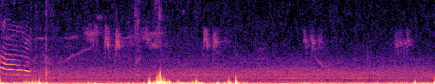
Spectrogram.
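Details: Stray cat meowing after eating food; a short, clear meow with stacked harmonics opens the recording, followed by low rumbling outdoor noise, thumps and faint distant bird chirps.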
